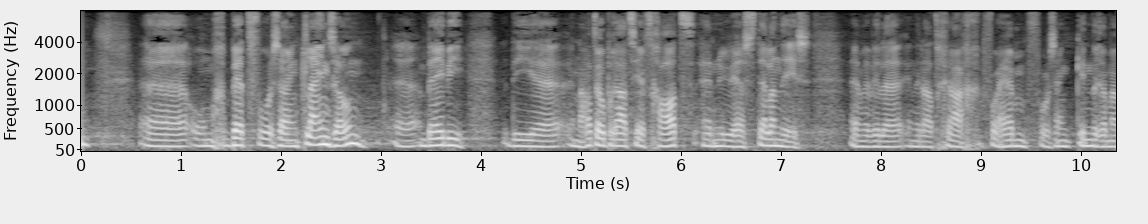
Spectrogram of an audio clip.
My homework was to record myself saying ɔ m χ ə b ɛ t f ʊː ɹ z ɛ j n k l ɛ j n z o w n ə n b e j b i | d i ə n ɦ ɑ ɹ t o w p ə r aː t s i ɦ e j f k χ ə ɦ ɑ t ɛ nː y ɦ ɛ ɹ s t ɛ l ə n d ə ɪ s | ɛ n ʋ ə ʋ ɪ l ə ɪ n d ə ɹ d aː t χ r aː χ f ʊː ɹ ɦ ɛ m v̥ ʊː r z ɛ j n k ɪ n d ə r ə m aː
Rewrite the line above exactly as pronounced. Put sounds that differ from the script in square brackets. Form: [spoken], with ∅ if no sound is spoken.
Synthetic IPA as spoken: ɔ m χ ə b ɛ t f ʊː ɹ z ɛ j n k l ɛ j n z o w n ə n b e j b i | d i ə n ɦ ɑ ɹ t o w p ə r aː t s i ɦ e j f [t] χ ə ɦ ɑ t ɛ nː y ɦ ɛ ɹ s t ɛ l ə n d ə ɪ s | ɛ n ʋ ə ʋ ɪ l ə ɪ n d ə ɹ d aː t χ r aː χ f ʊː ɹ ɦ ɛ m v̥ ʊː [ɹ] z ɛ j n k ɪ n d ə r ə m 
